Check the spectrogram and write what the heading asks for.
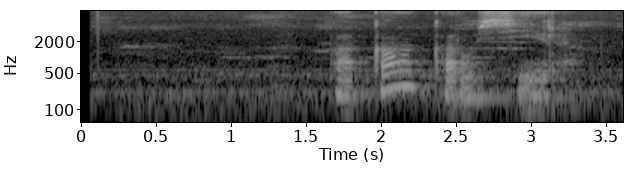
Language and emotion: Russian, sad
